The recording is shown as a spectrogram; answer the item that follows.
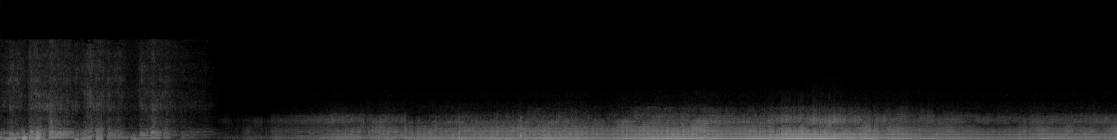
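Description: Honey bees buzzing en masse: a dense, steady droning hum with a clear pitch. About two seconds in, the sound changes to a duller, slightly higher hum, which swells in the middle and eases toward the end.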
